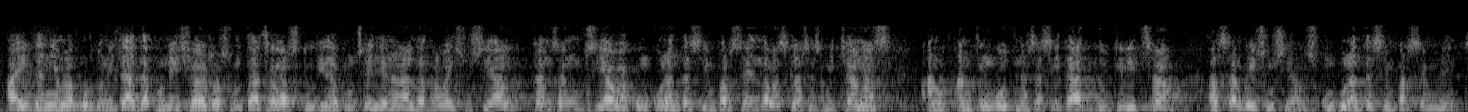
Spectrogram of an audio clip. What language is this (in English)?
Catalan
